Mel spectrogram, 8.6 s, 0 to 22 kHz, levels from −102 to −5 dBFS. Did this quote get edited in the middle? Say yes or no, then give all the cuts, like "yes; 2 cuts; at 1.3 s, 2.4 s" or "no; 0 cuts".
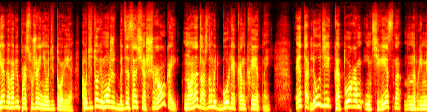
yes; 2 cuts; at 5.9 s, 6.2 s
